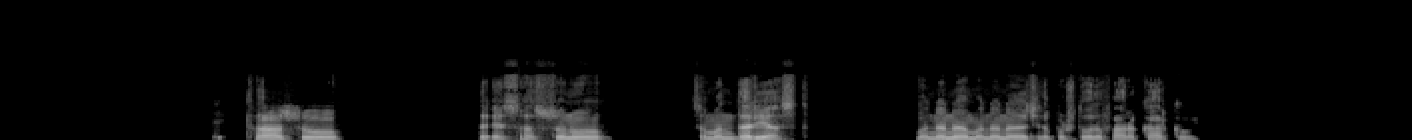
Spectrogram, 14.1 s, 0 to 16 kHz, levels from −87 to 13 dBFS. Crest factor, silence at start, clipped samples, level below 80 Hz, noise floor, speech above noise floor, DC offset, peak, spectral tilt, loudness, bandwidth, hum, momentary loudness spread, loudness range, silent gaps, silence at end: 24 dB; 2.15 s; under 0.1%; -68 dBFS; under -90 dBFS; over 63 dB; under 0.1%; -6 dBFS; -6 dB/octave; -27 LUFS; 7.8 kHz; none; 13 LU; 5 LU; 2.26-2.45 s, 3.45-4.76 s, 6.12-6.91 s, 8.09-9.14 s, 11.68-11.73 s; 2.2 s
